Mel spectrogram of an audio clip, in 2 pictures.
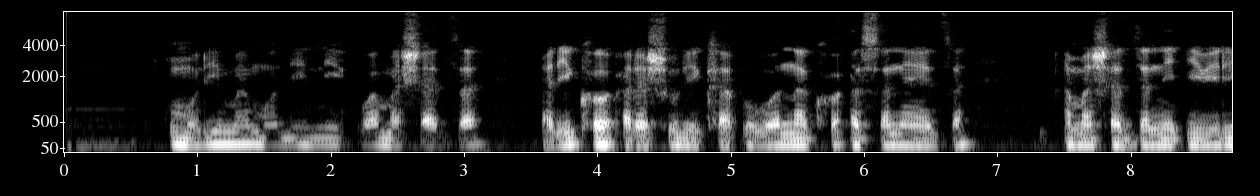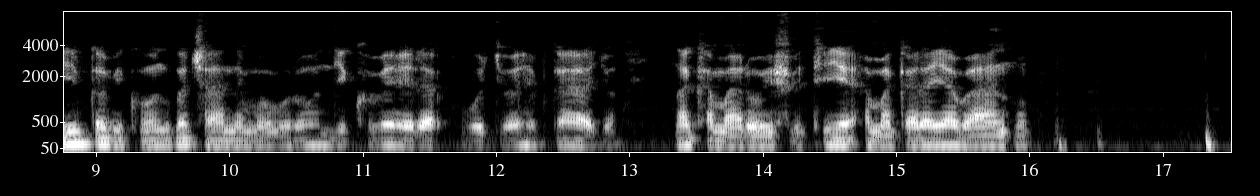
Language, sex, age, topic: Rundi, male, 25-35, agriculture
